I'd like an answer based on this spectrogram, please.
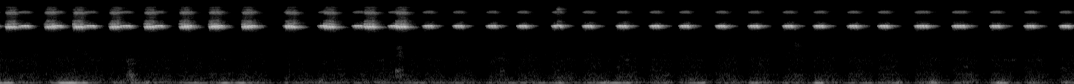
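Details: Crickets at night in a village setting, a steady series of high, pure chirps repeated about three times per second, with a second fainter caller overlapping early on; soft low rumble beneath.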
